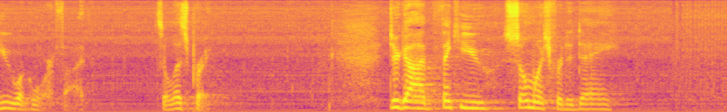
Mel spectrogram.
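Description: A man speaks calmly into a microphone in a large echoing hall.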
